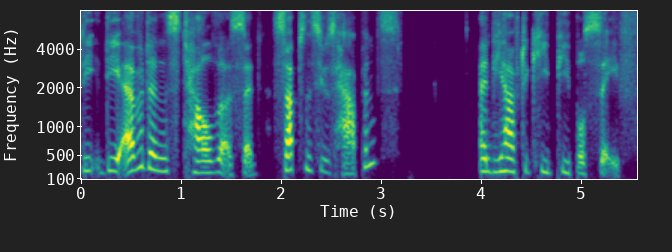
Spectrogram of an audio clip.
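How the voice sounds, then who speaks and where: A woman with a German accent speaks at a fairly high pitch with ordinary pitch variation, in a dry, close sound with no echo. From Germany, near Frankfurt. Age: 60s. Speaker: bereaved mother and drug policy advocate. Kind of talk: podcast interview.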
